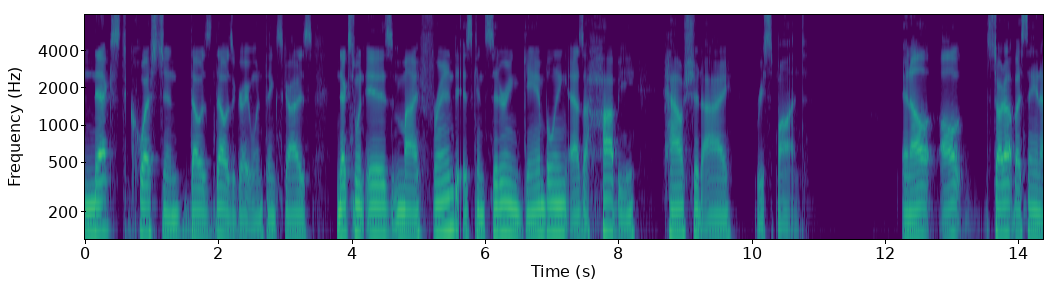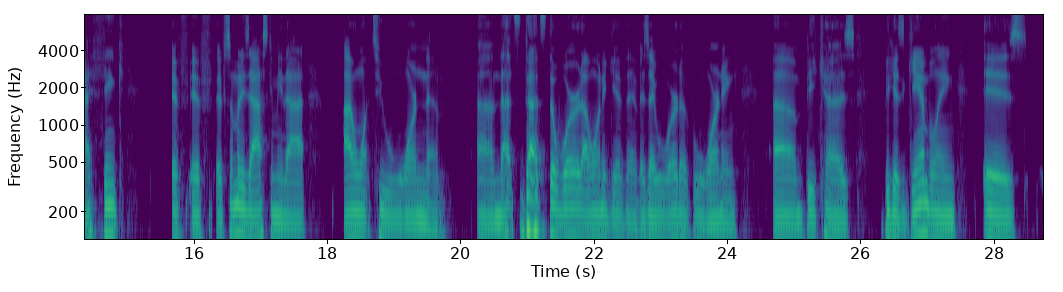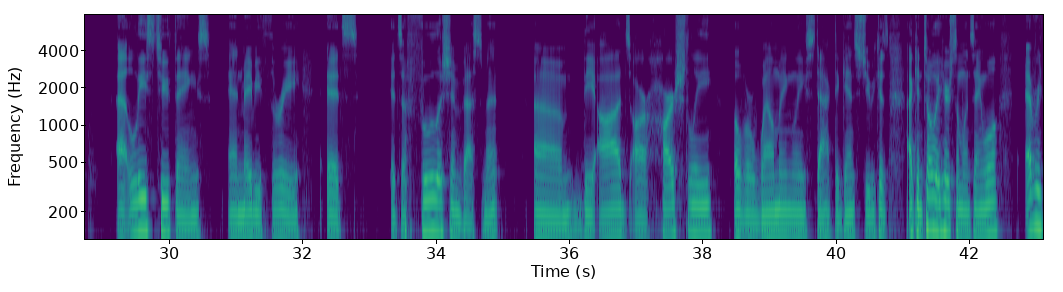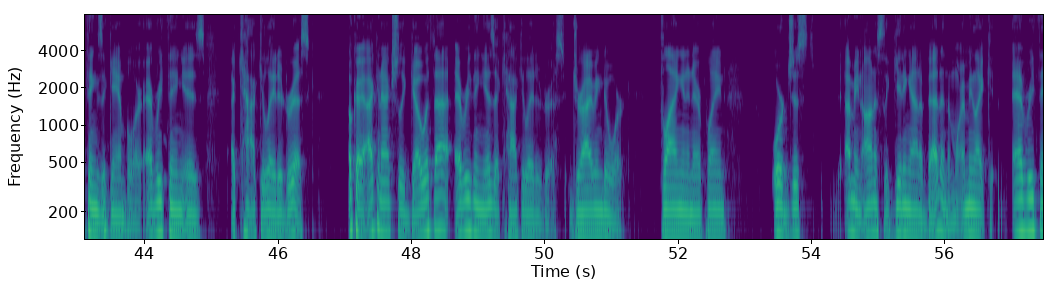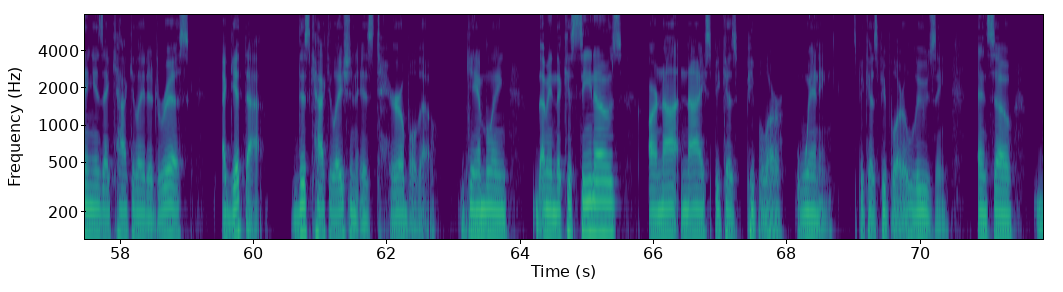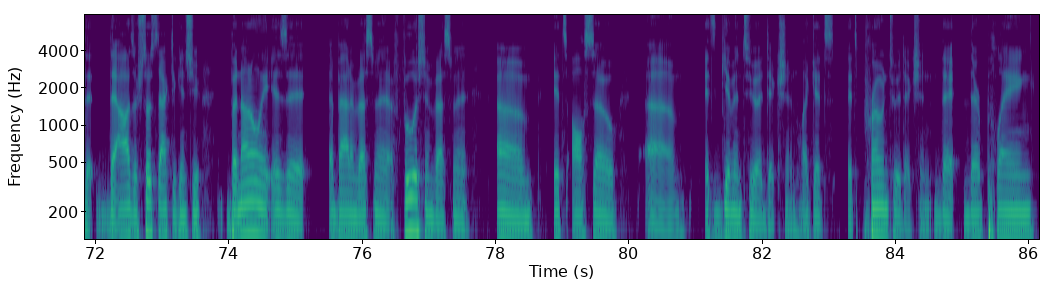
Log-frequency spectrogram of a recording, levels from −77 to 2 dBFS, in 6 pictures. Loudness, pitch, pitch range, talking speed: -33 LUFS, 100 Hz, 95-110 Hz, 145 wpm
